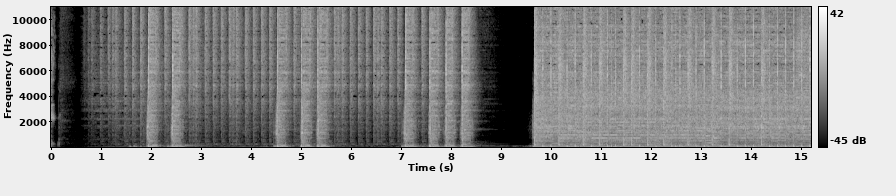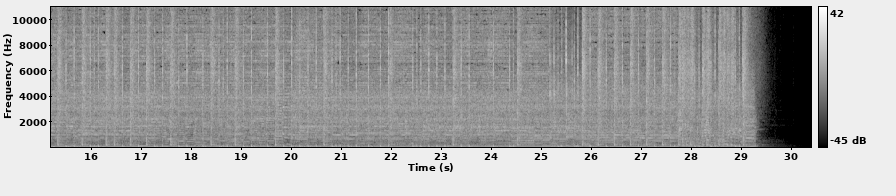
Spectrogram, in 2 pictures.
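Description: Metal band playing: drums, bass and distorted electric guitar through a Peavey 5150 tube amp, miked with an SM57 on a Mesa 4x12 with no EQ. It opens with stop-start hits separated by gaps, then from about ten seconds in the full band plays a dense, continuous riff, which cuts off near the end.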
